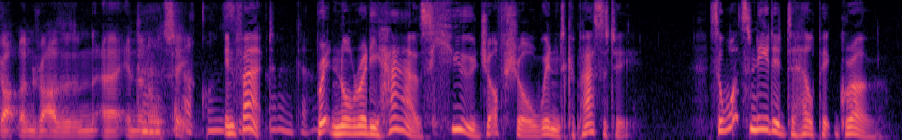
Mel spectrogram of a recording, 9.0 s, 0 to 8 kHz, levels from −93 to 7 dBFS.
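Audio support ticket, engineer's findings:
No faults found in the speech; call microphone processing working as expected, high-pass filter removing the lowest bass and no content above 8 kHz.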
